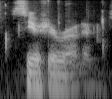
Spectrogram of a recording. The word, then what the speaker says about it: Saoirse Ronan: I'm going to go with Saoirse Ronan. Is that how you pronounce it? – Saoirse Ronan.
